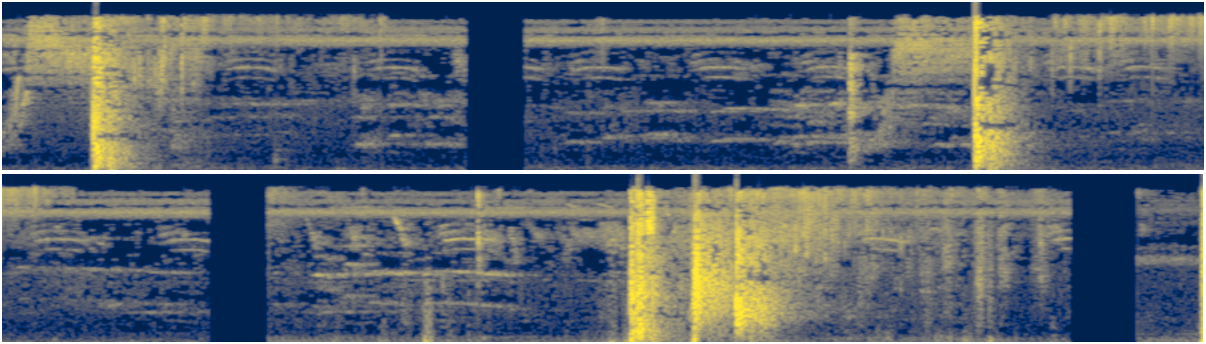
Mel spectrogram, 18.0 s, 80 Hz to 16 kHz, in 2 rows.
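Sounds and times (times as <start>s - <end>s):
firecracker bangs: 0.6s - 1.3s, 7.2s - 7.8s, 13.7s - 15.1s
rooster crowing: 1.7s - 3.5s, 4.2s - 7.3s, 9.1s - 13.0s.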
